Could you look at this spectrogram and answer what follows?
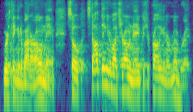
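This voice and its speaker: A man hosting a casual interview, talking in an animated, emphatic way as he gives advice. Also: mid-range voice, very fast, recorded from a distance. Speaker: host. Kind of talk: casual interview and live chat.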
